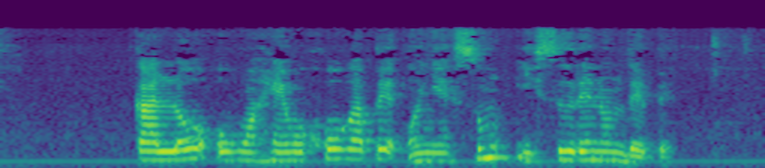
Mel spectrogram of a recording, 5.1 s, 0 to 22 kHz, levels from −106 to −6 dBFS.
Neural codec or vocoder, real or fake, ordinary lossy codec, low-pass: none; real; MP3, 48 kbps; 10.8 kHz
